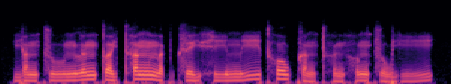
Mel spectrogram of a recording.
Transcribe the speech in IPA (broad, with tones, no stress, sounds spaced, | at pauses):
j ɐ˨ n t͡s uː˨˧ n l ɵ˥ n t̪ ɐ˧ j t̪ʰ ɐ˥ ŋ n̪ ɐ˨˥ k̚ t͡s e˨˥ j h iː˨˧ m iː˥ t̪ʰ o˥ w k ɐ˨˩ ŋ t̪ʰ ɵ˨˩ n h ʊ˧ ŋ t͡s o˨˩ w j iː˨˥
